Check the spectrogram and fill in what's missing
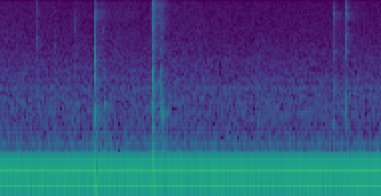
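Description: A few crisp keystrokes tap out a value on a computer keyboard, about three isolated clicks and a quick double tap near the end, faint against a steady electrical hum.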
